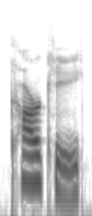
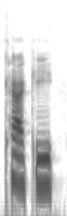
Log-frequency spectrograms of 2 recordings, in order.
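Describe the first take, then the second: First: It is said in a British accent. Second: It is said in an American accent.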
